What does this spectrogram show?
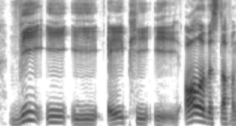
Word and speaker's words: Veeape: Nobody could really pronounce this thing. It's Veeape.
